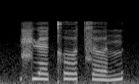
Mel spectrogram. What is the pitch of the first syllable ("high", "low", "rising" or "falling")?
rising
